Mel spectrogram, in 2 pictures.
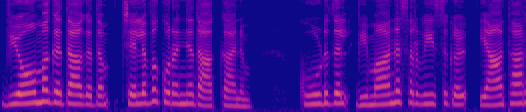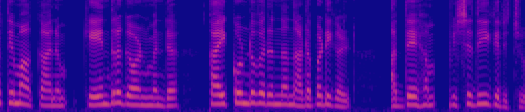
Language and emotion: Malayalam, neutral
